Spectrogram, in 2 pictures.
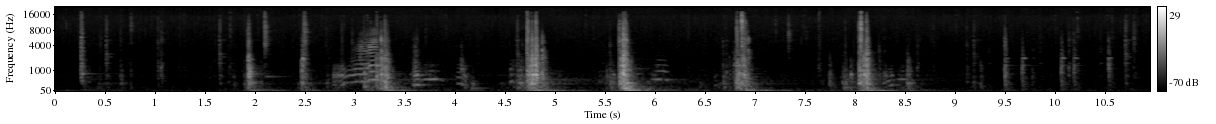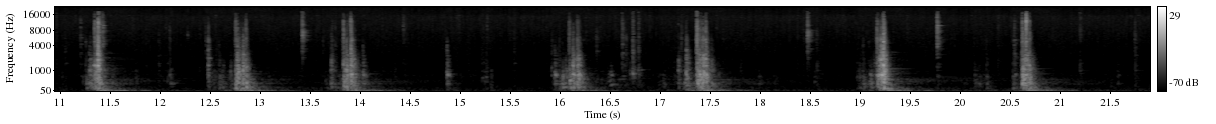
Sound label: Audi Quattro - Gear Stick Dry Movement; MKH8020; Ur-Quattro 1983; ENGINE - Center; Pole Position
